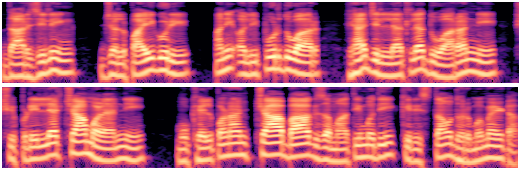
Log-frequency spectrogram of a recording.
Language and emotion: Goan Konkani, neutral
